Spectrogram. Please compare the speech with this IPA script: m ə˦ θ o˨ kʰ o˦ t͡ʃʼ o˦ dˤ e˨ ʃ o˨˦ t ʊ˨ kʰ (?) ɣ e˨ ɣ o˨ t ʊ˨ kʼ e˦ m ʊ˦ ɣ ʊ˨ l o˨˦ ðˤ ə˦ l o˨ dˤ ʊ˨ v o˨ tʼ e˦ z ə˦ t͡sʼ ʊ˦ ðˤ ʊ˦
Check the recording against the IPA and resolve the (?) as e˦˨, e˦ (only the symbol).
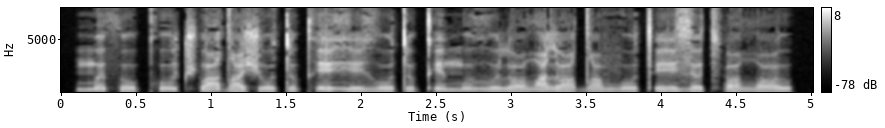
e˦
